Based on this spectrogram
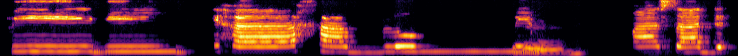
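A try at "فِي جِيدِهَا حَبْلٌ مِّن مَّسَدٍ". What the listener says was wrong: Tidak hablum, enggak ada kolkolanya. Fi jidiha hablum min masad. Yang pertama H besar, yang kedua baru H kecil. H dulu H besar dulu. Hanya belum dapat H yang pertama.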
